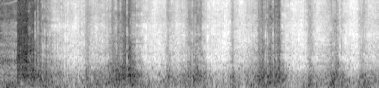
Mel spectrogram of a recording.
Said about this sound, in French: Ça, fait le bruit de la blette fraîche. Ça doit être comme ça.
